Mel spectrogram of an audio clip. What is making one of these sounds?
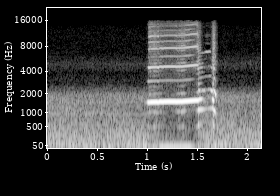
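An eagle gives a short, high, piercing call.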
